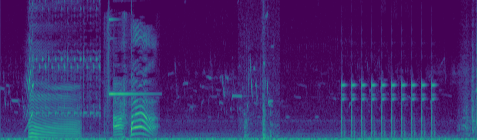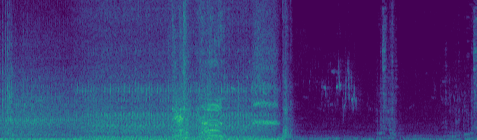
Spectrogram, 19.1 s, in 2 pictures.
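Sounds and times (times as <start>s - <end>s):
diesel engine idling: 4.7s - 15.7s
diesel engine cranking clicks: 4.8s - 5.6s, 9.2s - 15.5s.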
